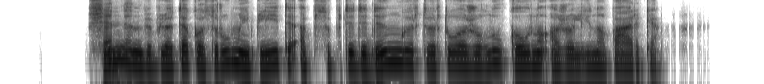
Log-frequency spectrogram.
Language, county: Lithuanian, Panevėžys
